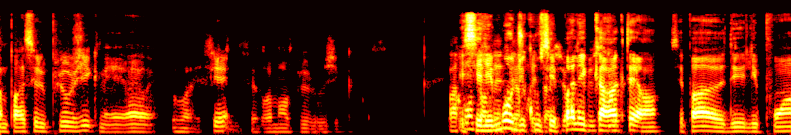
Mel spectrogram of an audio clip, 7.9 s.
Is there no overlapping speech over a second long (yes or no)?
no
